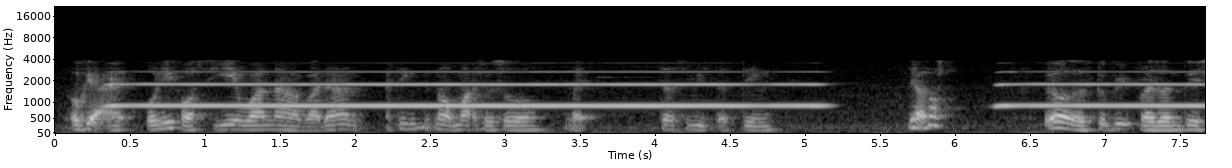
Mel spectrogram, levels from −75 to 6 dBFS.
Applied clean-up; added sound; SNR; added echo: none; Wind instrument, woodwind instrument; -4 dB; none.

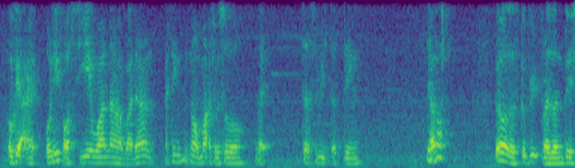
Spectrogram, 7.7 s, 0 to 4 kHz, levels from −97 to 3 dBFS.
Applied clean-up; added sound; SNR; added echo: none; none; none; none.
